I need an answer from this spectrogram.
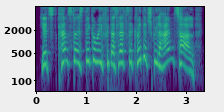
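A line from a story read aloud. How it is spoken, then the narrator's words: Shrieked. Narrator (German): kreischte Katie Bell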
